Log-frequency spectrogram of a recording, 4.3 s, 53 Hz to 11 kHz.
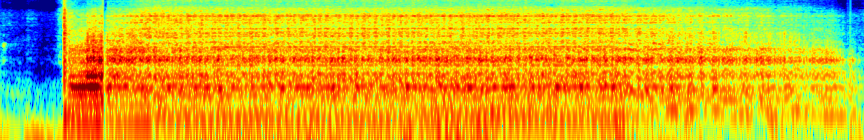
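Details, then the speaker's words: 2005 Makita HM1202C demolition hammer, 20 years old, rebuilt with new grease: a steady harsh rasp and gear whine throughout. The armature and crank gears are worn; grease cannot quieten them and only replacing both would help. "Can't do anything about that. Even the grease, it's not going to quieten down worn gears. They're worn, and that's all there is to it."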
